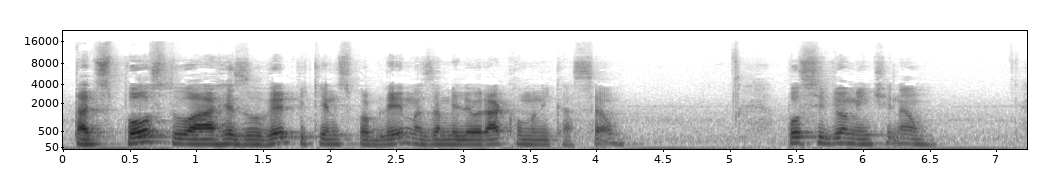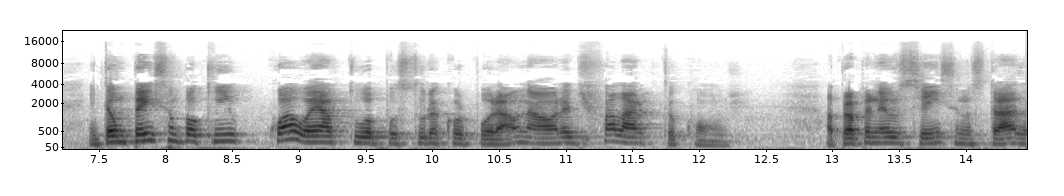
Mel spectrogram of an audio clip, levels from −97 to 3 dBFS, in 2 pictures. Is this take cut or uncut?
uncut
